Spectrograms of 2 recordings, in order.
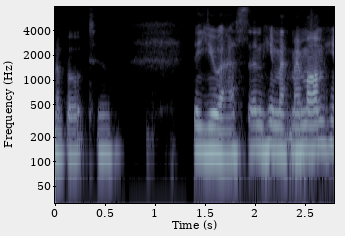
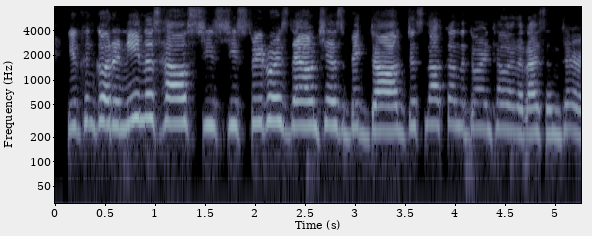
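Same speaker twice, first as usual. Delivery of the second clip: imitating a helpful village woman, much higher; high, friendly neighbour giving directions; eager village woman; 11 semitones higher, 4 dB louder than usual. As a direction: point the way eagerly, high and bright-voiced.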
